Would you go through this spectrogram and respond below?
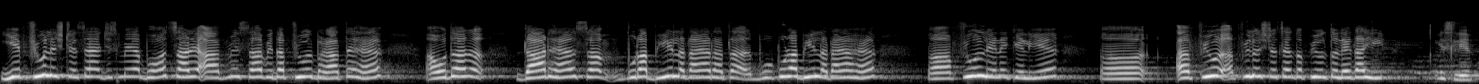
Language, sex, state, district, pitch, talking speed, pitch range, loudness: Hindi, male, Bihar, Muzaffarpur, 340 Hz, 175 wpm, 305-360 Hz, -15 LUFS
